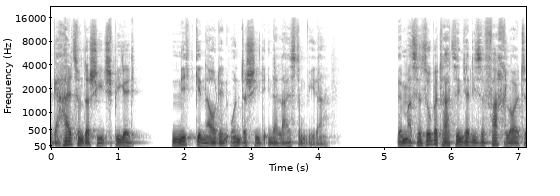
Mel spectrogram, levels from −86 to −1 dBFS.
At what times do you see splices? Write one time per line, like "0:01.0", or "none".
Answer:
none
